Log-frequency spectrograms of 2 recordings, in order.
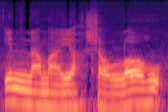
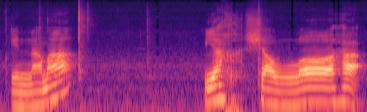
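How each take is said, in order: First: The word Allah ends with a u vowel. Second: The word Allah ends with an a vowel. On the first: God is the one who fears the scholars. The speaker calls it wrong. "dibacanya Allahnya domah" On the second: The scholars are the ones who fear God. The speaker calls it right. "gitu tulisannya"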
